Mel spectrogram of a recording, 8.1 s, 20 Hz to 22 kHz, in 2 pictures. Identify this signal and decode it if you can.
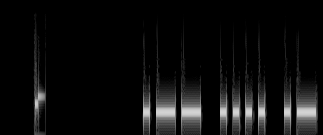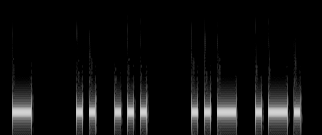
Morse code, heard as a keyed tone, about 15 wpm, 700 Hz. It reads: WHAT IS UR
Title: Sentences from Top 200 Words and Abbreviations 15wpm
